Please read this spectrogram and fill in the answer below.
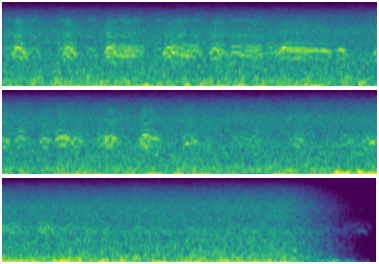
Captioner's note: crow noises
